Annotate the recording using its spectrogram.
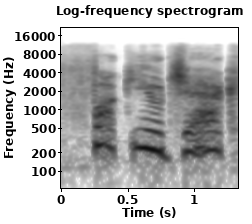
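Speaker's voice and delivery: shrill, very high, loud yell. Retelling a kid yelling at his brother: imitating a loud yell. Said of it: "Like, hella loud".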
